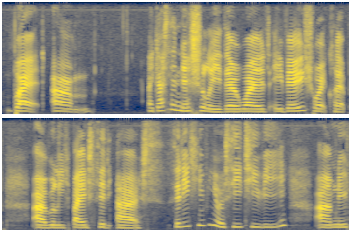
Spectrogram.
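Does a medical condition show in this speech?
Yes: hard of hearing; hard of hearing since age one, considered permanent; wears hearing aid, sometimes struggles to hear in conversation.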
